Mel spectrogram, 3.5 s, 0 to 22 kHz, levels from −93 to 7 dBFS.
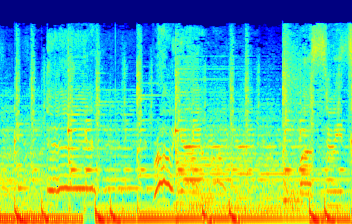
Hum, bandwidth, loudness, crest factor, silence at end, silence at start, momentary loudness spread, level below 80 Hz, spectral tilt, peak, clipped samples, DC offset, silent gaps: none; 15.5 kHz; -13 LUFS; 10 dB; 0 s; 0 s; 3 LU; -14 dBFS; -5 dB/octave; 0 dBFS; under 0.1%; under 0.1%; none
